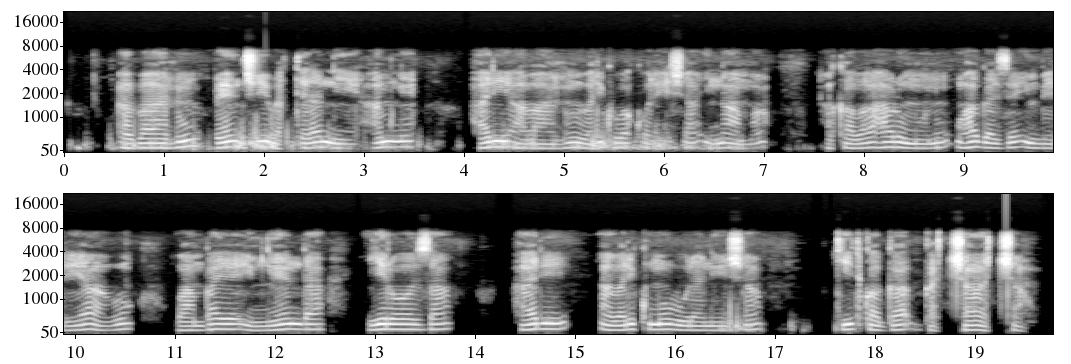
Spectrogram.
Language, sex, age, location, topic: Kinyarwanda, male, 18-24, Kigali, government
